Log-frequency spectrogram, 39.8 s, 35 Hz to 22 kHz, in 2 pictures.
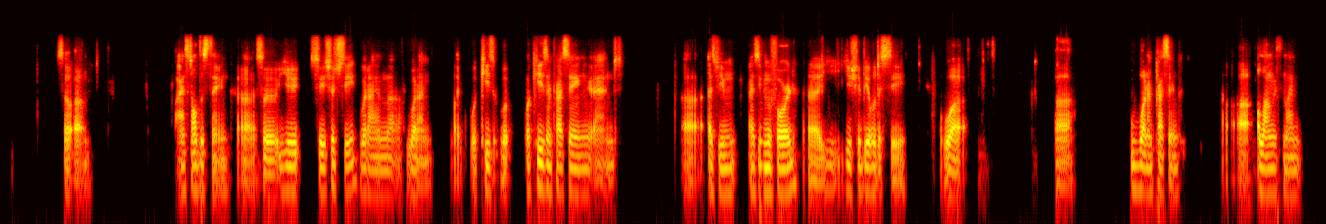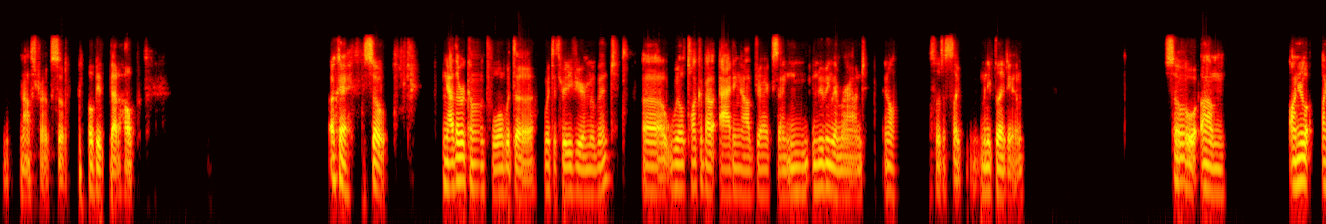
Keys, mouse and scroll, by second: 4.4-23.5 middle drag, 23.5-25.5 right drag, 25.5-39.7 drag.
